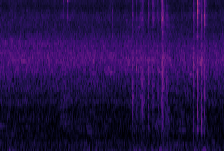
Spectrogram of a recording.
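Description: Typing on a computer keyboard, quiet and steady at first, then a denser run of sharp clicking keystrokes in uneven bursts toward the end over a constant background hiss.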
